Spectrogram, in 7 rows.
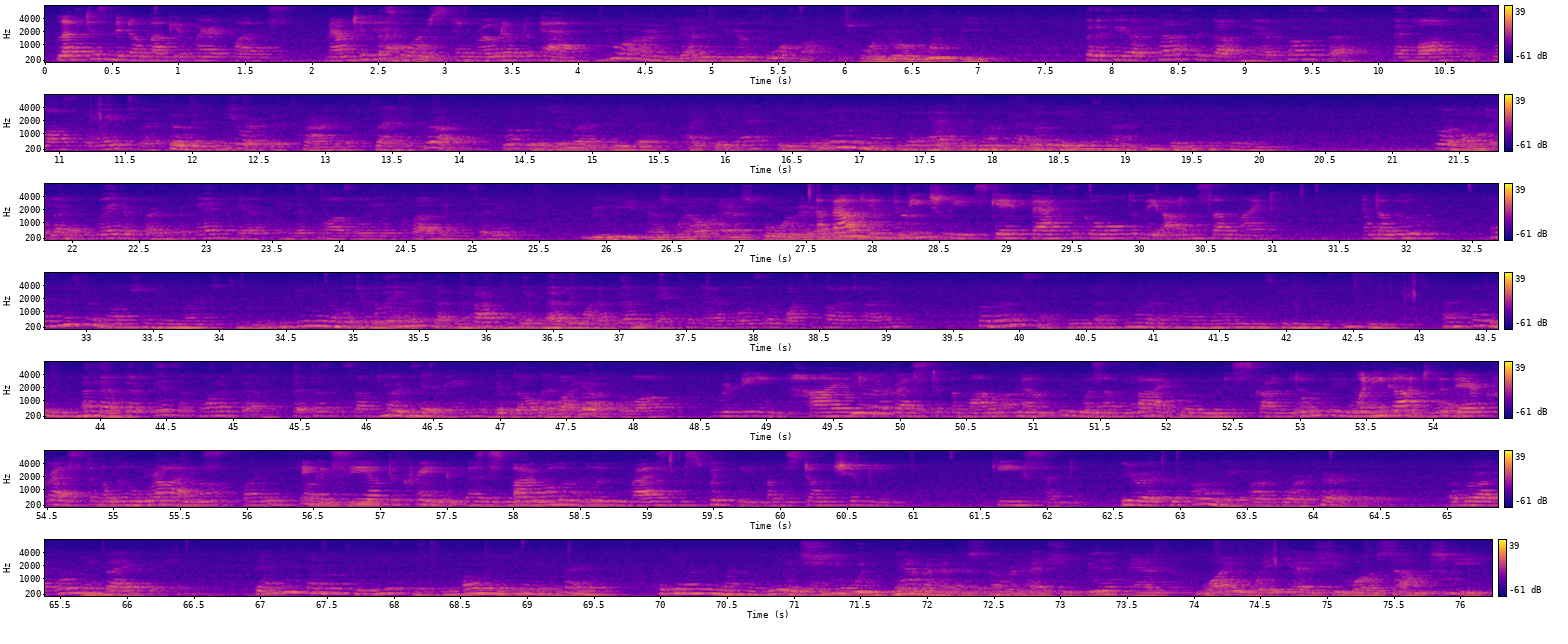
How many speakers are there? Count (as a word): seven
